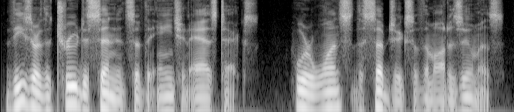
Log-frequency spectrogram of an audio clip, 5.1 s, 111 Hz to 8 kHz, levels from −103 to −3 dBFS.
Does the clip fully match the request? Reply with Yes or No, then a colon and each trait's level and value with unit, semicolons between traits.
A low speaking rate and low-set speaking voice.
No: average, 200 wpm; very low, 95 Hz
